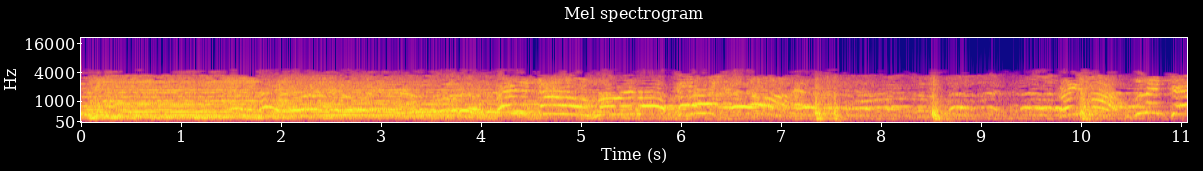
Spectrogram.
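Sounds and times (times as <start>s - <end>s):
angry mob yelling: 0.1s - 11.0s.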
